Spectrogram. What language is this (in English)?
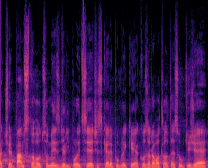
Czech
